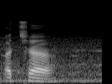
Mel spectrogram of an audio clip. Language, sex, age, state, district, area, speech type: Urdu, male, 30-45, Bihar, Madhubani, rural, spontaneous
